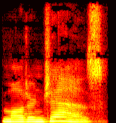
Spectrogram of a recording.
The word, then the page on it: modern jazz: American English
